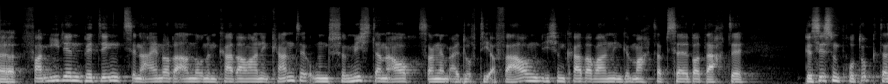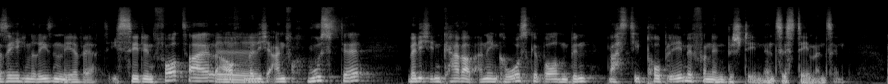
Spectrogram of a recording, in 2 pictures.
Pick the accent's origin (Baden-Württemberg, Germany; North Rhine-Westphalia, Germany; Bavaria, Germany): Baden-Württemberg, Germany; Bad Waldsee; Also wir kommen aus der Region Bad Waldsee.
